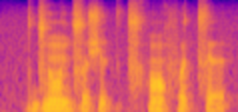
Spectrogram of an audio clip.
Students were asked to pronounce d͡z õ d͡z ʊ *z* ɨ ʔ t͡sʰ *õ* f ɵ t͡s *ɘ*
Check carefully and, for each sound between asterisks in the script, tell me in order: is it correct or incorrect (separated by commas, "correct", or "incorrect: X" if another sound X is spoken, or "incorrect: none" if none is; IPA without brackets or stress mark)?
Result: incorrect: ʃ, incorrect: ɔ̃, correct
